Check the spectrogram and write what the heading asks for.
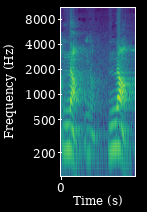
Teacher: அந்த நாவை நுனி நாக்கு கடிச்சு தான் உச்சரிக்கணும்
